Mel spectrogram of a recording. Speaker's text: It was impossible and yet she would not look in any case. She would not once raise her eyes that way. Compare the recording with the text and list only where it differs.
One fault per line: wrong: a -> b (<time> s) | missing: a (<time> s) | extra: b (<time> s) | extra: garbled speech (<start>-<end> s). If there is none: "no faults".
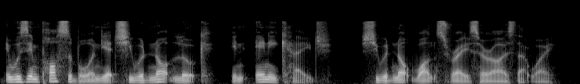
wrong: case -> cage (2.8 s)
